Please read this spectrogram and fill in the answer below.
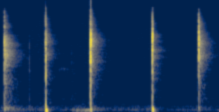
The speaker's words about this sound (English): Well, we need the clap claps to sync.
